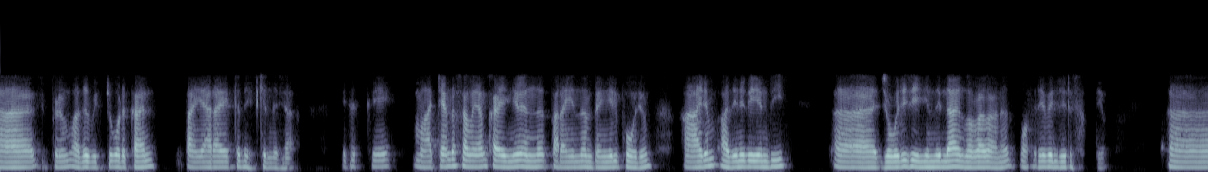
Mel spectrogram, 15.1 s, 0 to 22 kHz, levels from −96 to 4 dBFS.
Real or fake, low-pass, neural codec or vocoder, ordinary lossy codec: fake; 3.6 kHz; codec, 16 kHz, 1.1 kbps, Voila-Tokenizer; Opus, 64 kbps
